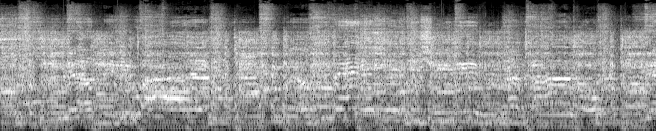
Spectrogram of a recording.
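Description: Rock band playing live, with a male lead singer singing over electric guitars and drums at a steady beat.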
